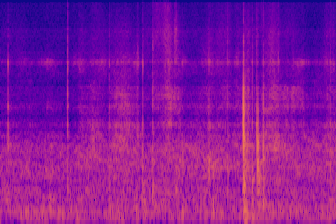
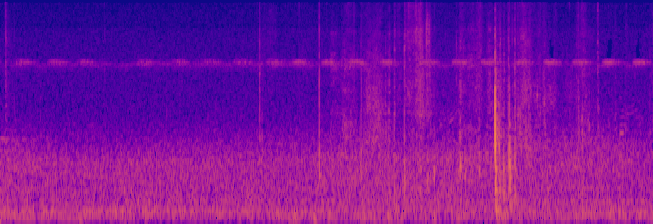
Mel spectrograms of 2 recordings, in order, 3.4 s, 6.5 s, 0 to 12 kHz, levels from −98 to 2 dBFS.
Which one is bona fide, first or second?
second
